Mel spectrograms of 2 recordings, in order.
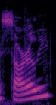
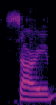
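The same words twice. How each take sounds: First: "sorry" slipped into "sar-lee", questioning; slipped pronunciation. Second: Said in the usual way. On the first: Real, not acted. Streamer catching a slip, "sorry" said as sar-lee. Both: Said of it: "Uh, sorry?".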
